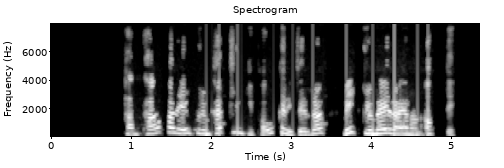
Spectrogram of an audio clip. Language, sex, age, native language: Icelandic, female, 40-49, Icelandic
